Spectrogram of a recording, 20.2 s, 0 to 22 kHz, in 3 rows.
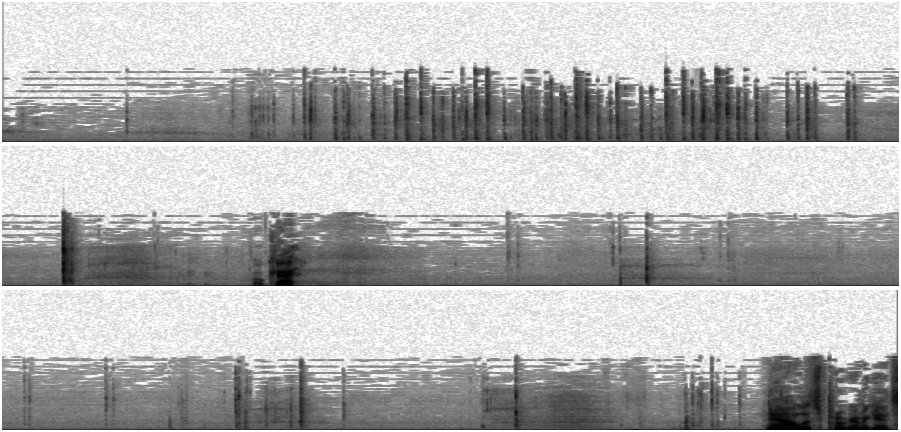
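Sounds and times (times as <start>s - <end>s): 
steady low electrical hum: 0.0s - 20.1s
typing on a computer keyboard: 1.7s - 6.5s, 15.2s - 15.8s, 18.6s - 19.0s
speech: 8.7s - 9.1s, 19.2s - 20.1s.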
